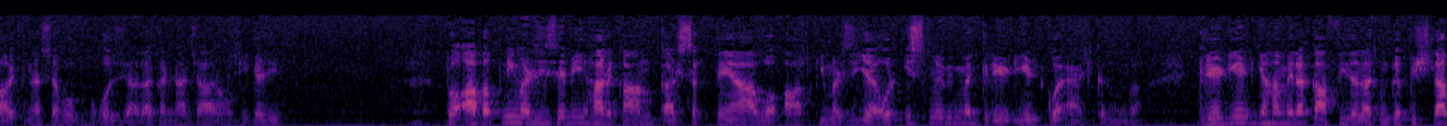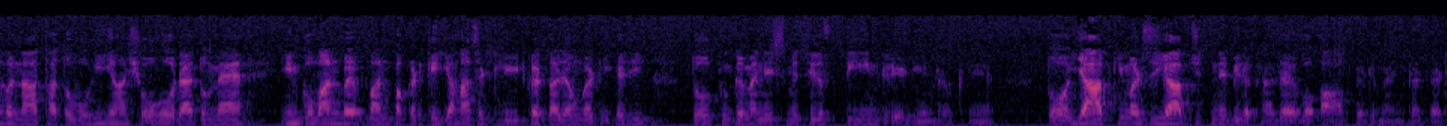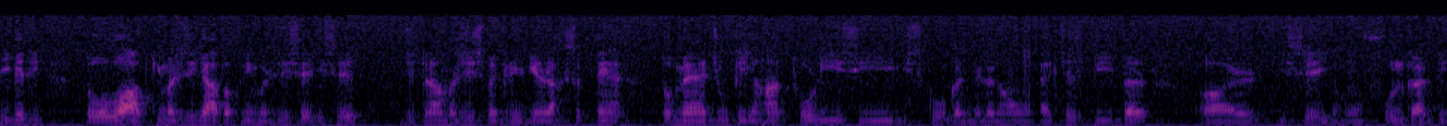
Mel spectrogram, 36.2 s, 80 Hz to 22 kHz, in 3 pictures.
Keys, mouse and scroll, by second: 8.9 click, 12.7-14.2 drag.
